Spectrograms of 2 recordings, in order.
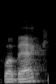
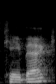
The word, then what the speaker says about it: Quebec: Um, it is not Quebec, it is Quebec. And at some time in the future, I'll explain to you why the different pronunciations is so important for us economically in Maine, particularly on energy issues that we know it is a Quebec and not a Quebec.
